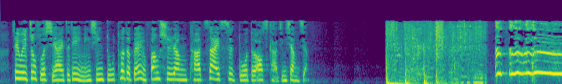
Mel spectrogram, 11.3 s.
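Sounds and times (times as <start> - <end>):
speech: 0.3 - 6.2
loud clattering, crashing noise: 7.7 - 9.8
person imitating a rooster crow: 9.9 - 11.2.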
